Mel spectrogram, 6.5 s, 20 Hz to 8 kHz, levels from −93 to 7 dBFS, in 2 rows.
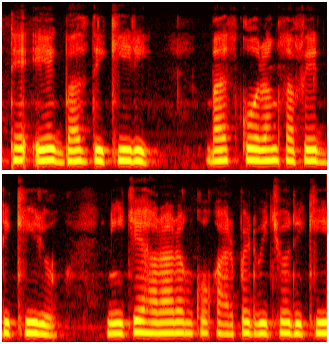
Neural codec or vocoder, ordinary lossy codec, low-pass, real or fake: none; none; none; real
